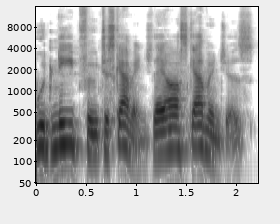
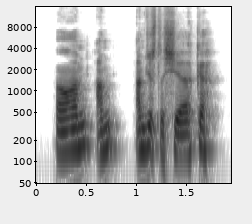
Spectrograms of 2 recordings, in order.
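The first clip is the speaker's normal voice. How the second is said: put-on heavy north of England accent. Quoting a woman from the north of England, in a northern English accent. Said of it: "she said this in a very north of England way".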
